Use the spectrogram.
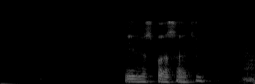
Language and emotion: Russian, neutral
